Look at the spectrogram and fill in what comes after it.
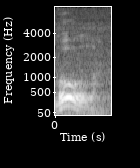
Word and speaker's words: Bul: In God's calendar, which is deleted from the world, nobody even realizes this, we're in the 8th month of God, called Bul, day 5. That's how it's pronounced. In English, you can say it's pronounced B-U-L, but it's B-O-O-L, really, in Hebrew.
